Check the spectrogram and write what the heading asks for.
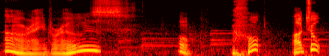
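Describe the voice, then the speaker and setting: A man's voice: medium pitch, very animated, drawn-out words, dark tone. A man hosting a let's play who keeps up a stream of playful, joking remarks. His voice sits in a middle register, and faint game music plays underneath. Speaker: gaming channel host.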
